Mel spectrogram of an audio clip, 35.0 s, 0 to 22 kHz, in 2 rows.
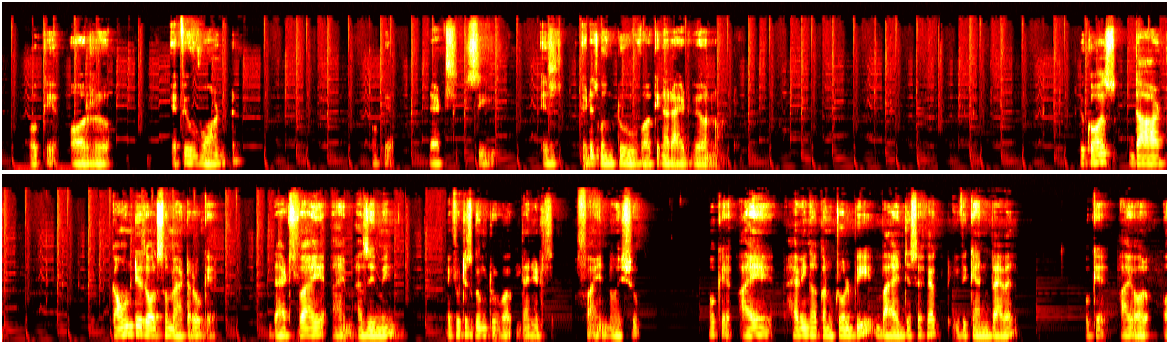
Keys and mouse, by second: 0.4-11.3 drag, 2.2 middle click, 2.2 right click, 3.1 Tab, 3.5 alt+a, 3.9 ctrl+s, 7.2 2, 7.6 alt+middle click, 7.6 alt+right click, 9.1 F3, 10.7 alt+a, 11.3 1, 11.6-13.6 alt+drag, 11.6 2, 14.6 shift+click, 15.3 alt+shift+middle click, 15.4 alt+shift+click, 15.9 click, 16.0 click, 16.2-34.9 shift+drag, 21.4 alt+shift+middle click, 21.4 alt+shift+right click, 22.5 alt+shift+middle click, 22.5 alt+shift+right click, 26.5 ctrl+b.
